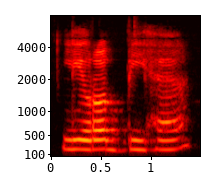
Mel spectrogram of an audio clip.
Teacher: لِرَبِّهَا رَا heavy اور ہا دو حرکہ لمبا، مد طبعی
